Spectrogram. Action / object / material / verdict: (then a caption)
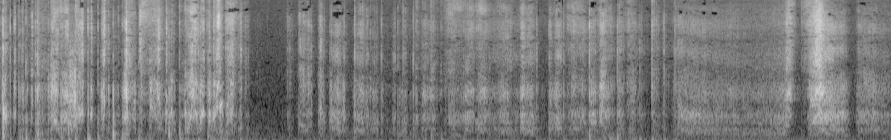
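scrape / faux leather planner cover / faux leather / none. Fingernails scratch fast across a faux leather planner cover while the planner is held by its edge. A dense, rapid rasping scrape fills the clip: loudest in the first two seconds, softer and steadier through the middle, then a brief louder bright burst near the end.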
